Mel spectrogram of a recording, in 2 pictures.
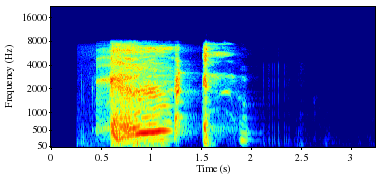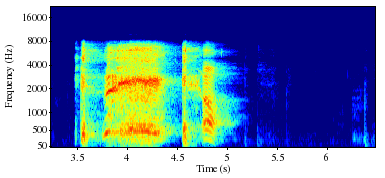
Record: cough_length: 6.5 s
cough_amplitude: 31785
cough_signal_mean_std_ratio: 0.45
survey_phase: alpha (2021-03-01 to 2021-08-12)
age: 45-64
gender: Female
wearing_mask: 'No'
symptom_cough_any: true
symptom_new_continuous_cough: true
symptom_shortness_of_breath: true
symptom_abdominal_pain: true
symptom_fatigue: true
symptom_fever_high_temperature: true
symptom_headache: true
symptom_onset: 3 days
smoker_status: Never smoked
respiratory_condition_asthma: false
respiratory_condition_other: false
recruitment_source: Test and Trace
submission_delay: 2 days
covid_test_result: Positive
covid_test_method: RT-qPCR
covid_ct_value: 24.8
covid_ct_gene: ORF1ab gene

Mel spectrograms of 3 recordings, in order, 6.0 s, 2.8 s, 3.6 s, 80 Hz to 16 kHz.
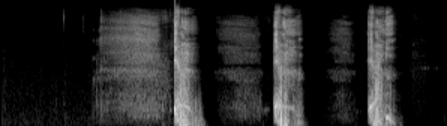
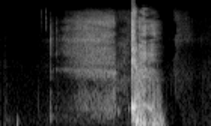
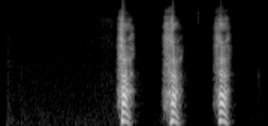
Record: three_cough_length: 6.0 s
three_cough_amplitude: 32768
three_cough_signal_mean_std_ratio: 0.28
cough_length: 2.8 s
cough_amplitude: 32768
cough_signal_mean_std_ratio: 0.27
exhalation_length: 3.6 s
exhalation_amplitude: 32767
exhalation_signal_mean_std_ratio: 0.24
survey_phase: beta (2021-08-13 to 2022-03-07)
age: 45-64
gender: Female
wearing_mask: 'No'
symptom_none: true
smoker_status: Never smoked
respiratory_condition_asthma: false
respiratory_condition_other: false
recruitment_source: REACT
submission_delay: 2 days
covid_test_result: Negative
covid_test_method: RT-qPCR
influenza_a_test_result: Negative
influenza_b_test_result: Negative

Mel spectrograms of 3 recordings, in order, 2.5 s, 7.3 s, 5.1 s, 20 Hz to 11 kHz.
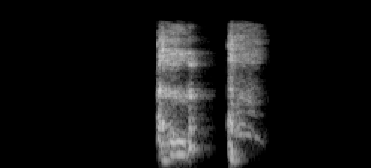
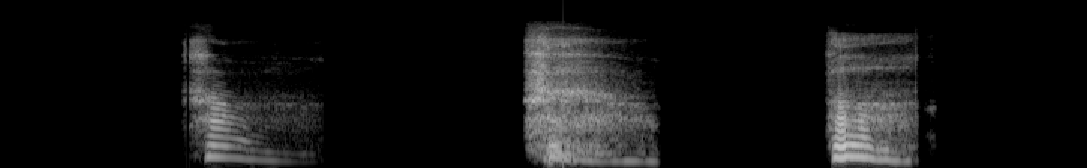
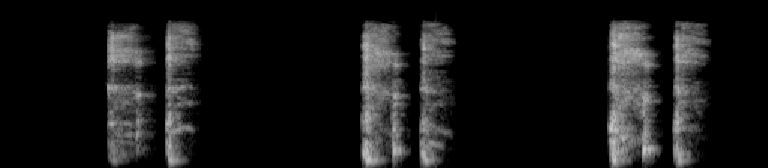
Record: cough_length: 2.5 s
cough_amplitude: 32348
cough_signal_mean_std_ratio: 0.32
exhalation_length: 7.3 s
exhalation_amplitude: 14809
exhalation_signal_mean_std_ratio: 0.33
three_cough_length: 5.1 s
three_cough_amplitude: 26808
three_cough_signal_mean_std_ratio: 0.36
survey_phase: beta (2021-08-13 to 2022-03-07)
age: 18-44
gender: Female
wearing_mask: 'No'
symptom_none: true
smoker_status: Never smoked
respiratory_condition_asthma: false
respiratory_condition_other: false
recruitment_source: REACT
submission_delay: 2 days
covid_test_result: Negative
covid_test_method: RT-qPCR
influenza_a_test_result: Unknown/Void
influenza_b_test_result: Unknown/Void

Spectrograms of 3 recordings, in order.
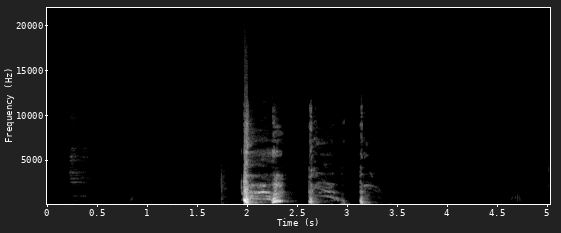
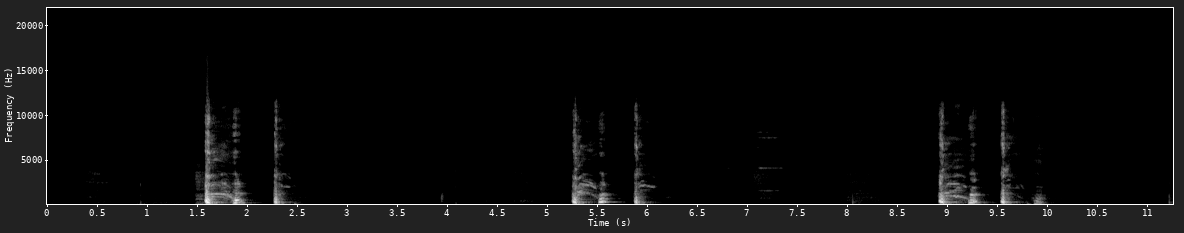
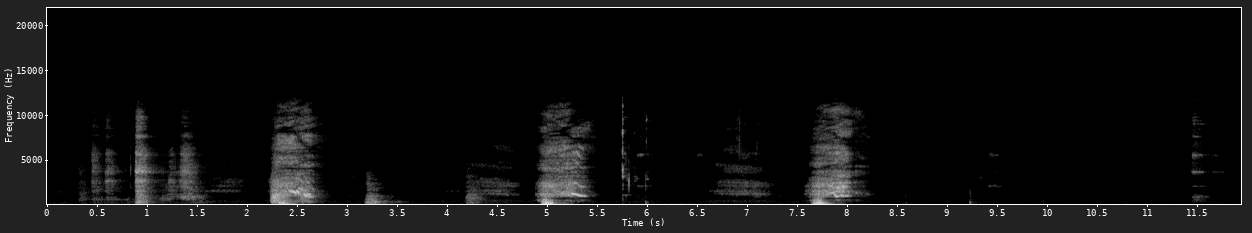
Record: cough_length: 5.0 s
cough_amplitude: 32768
cough_signal_mean_std_ratio: 0.18
three_cough_length: 11.3 s
three_cough_amplitude: 32768
three_cough_signal_mean_std_ratio: 0.19
exhalation_length: 11.9 s
exhalation_amplitude: 22781
exhalation_signal_mean_std_ratio: 0.32
survey_phase: beta (2021-08-13 to 2022-03-07)
age: 65+
gender: Male
wearing_mask: 'No'
symptom_runny_or_blocked_nose: true
symptom_shortness_of_breath: true
symptom_fatigue: true
symptom_onset: 12 days
smoker_status: Never smoked
respiratory_condition_asthma: false
respiratory_condition_other: false
recruitment_source: REACT
submission_delay: 2 days
covid_test_result: Negative
covid_test_method: RT-qPCR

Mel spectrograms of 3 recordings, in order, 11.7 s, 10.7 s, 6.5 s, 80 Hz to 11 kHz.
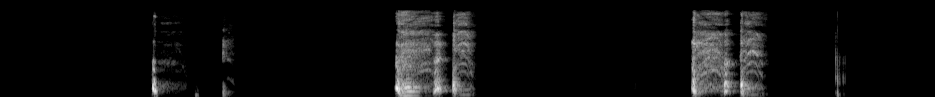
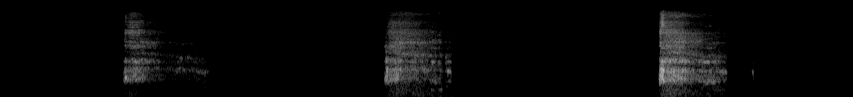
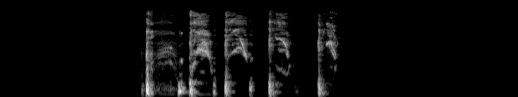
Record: three_cough_length: 11.7 s
three_cough_amplitude: 21597
three_cough_signal_mean_std_ratio: 0.22
exhalation_length: 10.7 s
exhalation_amplitude: 4415
exhalation_signal_mean_std_ratio: 0.26
cough_length: 6.5 s
cough_amplitude: 20846
cough_signal_mean_std_ratio: 0.22
survey_phase: beta (2021-08-13 to 2022-03-07)
age: 18-44
gender: Male
wearing_mask: 'No'
symptom_cough_any: true
symptom_runny_or_blocked_nose: true
symptom_sore_throat: true
symptom_fatigue: true
symptom_onset: 8 days
smoker_status: Never smoked
respiratory_condition_asthma: false
respiratory_condition_other: false
recruitment_source: Test and Trace
submission_delay: 1 day
covid_test_result: Negative
covid_test_method: RT-qPCR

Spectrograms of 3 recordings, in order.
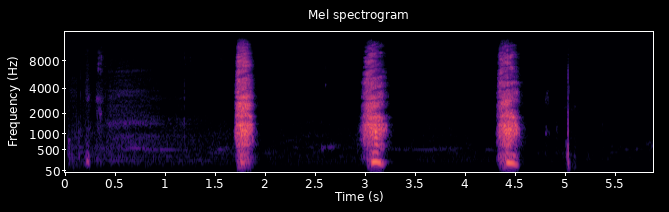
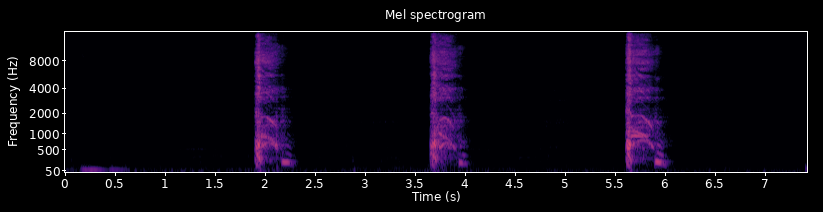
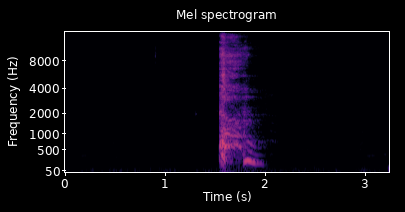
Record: exhalation_length: 5.9 s
exhalation_amplitude: 21728
exhalation_signal_mean_std_ratio: 0.24
three_cough_length: 7.4 s
three_cough_amplitude: 5371
three_cough_signal_mean_std_ratio: 0.26
cough_length: 3.2 s
cough_amplitude: 5604
cough_signal_mean_std_ratio: 0.24
survey_phase: alpha (2021-03-01 to 2021-08-12)
age: 18-44
gender: Female
wearing_mask: 'No'
symptom_fatigue: true
symptom_onset: 12 days
smoker_status: Never smoked
respiratory_condition_asthma: false
respiratory_condition_other: false
recruitment_source: REACT
submission_delay: 1 day
covid_test_result: Negative
covid_test_method: RT-qPCR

